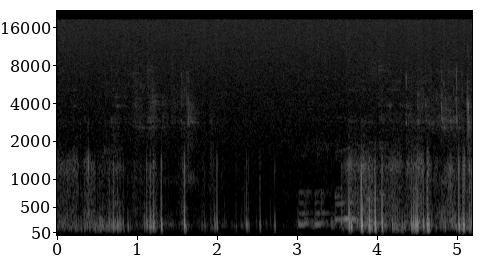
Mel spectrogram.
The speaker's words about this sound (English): I need to have a sip of my coffee. Hold on.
